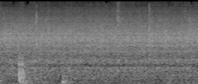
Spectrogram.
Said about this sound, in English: So we have the oil, the bean sprouts, and the onions. I'm gonna let that cook for a few minutes.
